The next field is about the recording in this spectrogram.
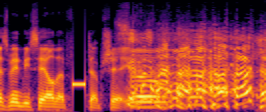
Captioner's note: beep; everyone laughing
